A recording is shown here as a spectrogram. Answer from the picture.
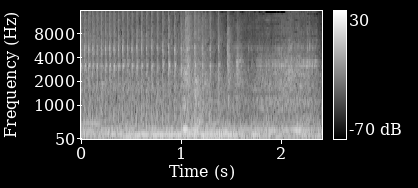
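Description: Film projector sound effect: a fast, steady mechanical clatter, with a low held note joining about half a second in.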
